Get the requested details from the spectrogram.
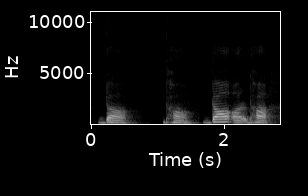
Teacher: व्यंजन ध्वनियों के उच्चारण में जीभ की नोक को उलट करर ताल को झटके से छूकर फिर सीधा कर लेने से जो ध्वनि उत्पन्न होती है उसे ही हम उत्क्षिप्त व्यंजन कहते हैं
